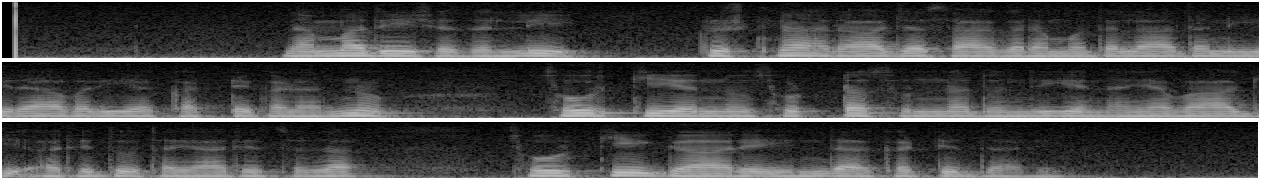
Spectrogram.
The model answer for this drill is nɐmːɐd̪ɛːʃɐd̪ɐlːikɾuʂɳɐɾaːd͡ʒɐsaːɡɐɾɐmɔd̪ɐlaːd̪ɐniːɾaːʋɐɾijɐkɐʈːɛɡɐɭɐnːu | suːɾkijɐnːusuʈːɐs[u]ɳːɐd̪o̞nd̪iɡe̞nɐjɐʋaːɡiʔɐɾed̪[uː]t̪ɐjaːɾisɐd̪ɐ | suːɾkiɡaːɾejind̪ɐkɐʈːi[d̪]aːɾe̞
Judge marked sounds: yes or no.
yes, no, no

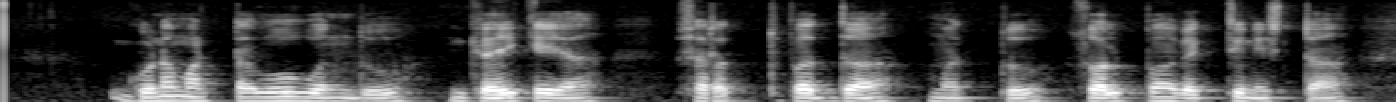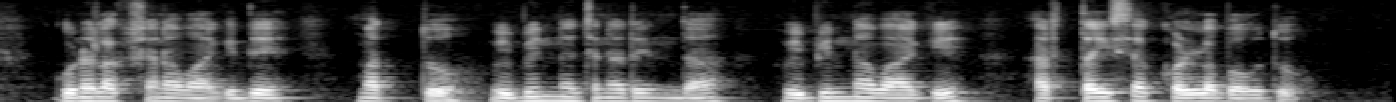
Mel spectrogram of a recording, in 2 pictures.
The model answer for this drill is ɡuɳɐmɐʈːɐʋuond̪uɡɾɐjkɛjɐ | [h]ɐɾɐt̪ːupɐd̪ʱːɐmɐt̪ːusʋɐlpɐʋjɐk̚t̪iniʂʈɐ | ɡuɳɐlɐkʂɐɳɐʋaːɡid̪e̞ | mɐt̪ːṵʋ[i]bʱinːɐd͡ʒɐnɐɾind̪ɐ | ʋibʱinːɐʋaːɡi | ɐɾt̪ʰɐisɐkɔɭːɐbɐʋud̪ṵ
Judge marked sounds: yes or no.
no, yes

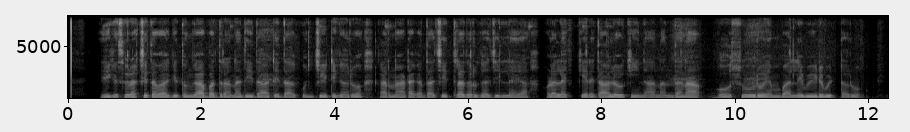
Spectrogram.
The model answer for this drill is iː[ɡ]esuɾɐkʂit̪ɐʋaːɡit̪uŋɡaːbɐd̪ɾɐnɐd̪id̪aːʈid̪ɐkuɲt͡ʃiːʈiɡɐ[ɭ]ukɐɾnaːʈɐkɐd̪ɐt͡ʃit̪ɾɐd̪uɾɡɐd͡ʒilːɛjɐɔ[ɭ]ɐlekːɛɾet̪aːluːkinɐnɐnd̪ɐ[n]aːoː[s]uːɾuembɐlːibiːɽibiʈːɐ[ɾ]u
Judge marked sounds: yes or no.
yes, no, yes, yes, yes, yes

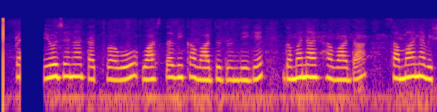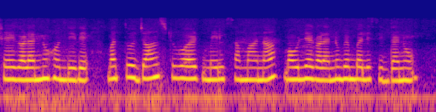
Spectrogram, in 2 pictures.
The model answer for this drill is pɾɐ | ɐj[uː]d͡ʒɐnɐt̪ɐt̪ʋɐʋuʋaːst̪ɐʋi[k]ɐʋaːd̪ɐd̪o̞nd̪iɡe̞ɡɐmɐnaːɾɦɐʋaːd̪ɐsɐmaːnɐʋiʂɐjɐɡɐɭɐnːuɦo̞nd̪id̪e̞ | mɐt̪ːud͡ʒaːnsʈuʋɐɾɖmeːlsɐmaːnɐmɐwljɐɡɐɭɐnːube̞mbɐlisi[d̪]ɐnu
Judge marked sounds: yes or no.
no, yes, no

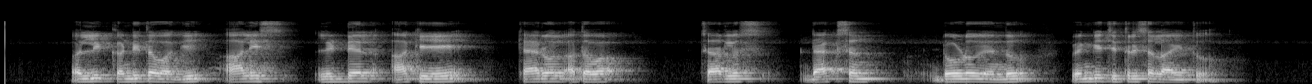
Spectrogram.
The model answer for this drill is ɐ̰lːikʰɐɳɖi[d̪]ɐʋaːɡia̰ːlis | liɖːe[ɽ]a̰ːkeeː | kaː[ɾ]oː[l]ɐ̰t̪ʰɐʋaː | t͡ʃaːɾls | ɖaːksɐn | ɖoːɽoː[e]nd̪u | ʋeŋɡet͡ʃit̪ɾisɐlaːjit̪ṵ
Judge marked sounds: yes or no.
no, no, yes, yes, yes

